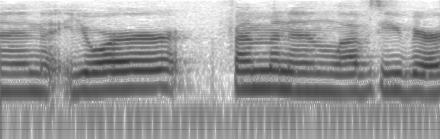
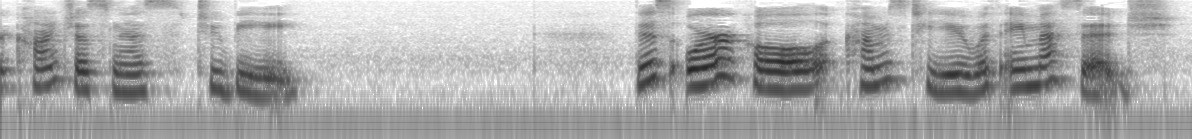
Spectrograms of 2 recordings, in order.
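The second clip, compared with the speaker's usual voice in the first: measured, earnest reading of a card's message; oracle card reading; 4 dB louder than usual. Acted. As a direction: read the oracle's words like a gentle pronouncement. Reads oracle card message aloud.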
